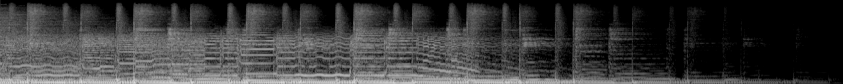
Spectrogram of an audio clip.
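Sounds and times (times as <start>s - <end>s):
one-man band: 0.0s - 6.6s.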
